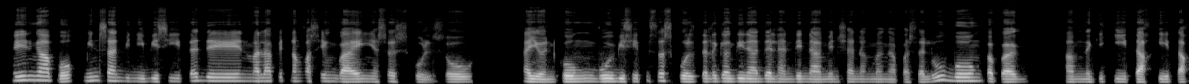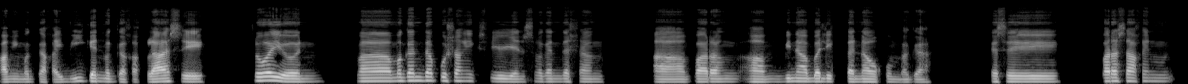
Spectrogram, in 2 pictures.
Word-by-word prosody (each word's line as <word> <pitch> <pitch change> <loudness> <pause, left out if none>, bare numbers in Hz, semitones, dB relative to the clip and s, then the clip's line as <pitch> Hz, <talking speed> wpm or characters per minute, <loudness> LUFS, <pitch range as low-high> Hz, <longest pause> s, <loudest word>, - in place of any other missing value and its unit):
ayun 200 +1 +1
nga 190 -1 +6
po 140 +2 0
minsan 175 -2 -1
binibisita 145 +3 -5
din. 165 -1 +1
Malapit 155 +2 -3
lang 150 0 -6
kasi 150 0 -6
yung 145 - -9
bahay 130 0 +3
niya 130 -1 -7
sa 135 - -5
school 120 -2 -9
so, 120 -2 -2 0.5
ayun 120 -3 +3
kung 135 +1 +3
bumibisita 140 0 +1
sa 170 - -6
school, 135 -6 -1
talagang 140 +1 -1
dinadalhan 130 -2 0
din 130 0 -3
namin 120 +1 -2
siya 130 0 -6
ng 120 -1 -9
mga 120 -1 -7
pasalubong 165 - 0
kapag, 125 -4 +1 0.5
uhm, 125 0 -4
nagkikita-kita 125 0 -2
kaming 120 +1 0
magkakaibigan, 130 +6 -1
magkakaklase. 130 +2 +2 0.5
So 175 +1 +6
ayun, 135 -5 +4 0.3
ah, 150 +1 +6
maganda 175 +1 +3
po 175 -1 0
siyang 165 -1 -1
experience. 135 -3 -3
Maganda 135 0 -3
siyang, 130 0 -6 0.5
ah, 120 0 +2
parang, 130 0 +2
uhm, 125 0 0
binabalik-tanaw 135 -3 +2
kumbaga. 115 -2 -6 0.6
Kasi 130 0 +3 0.5
para 155 +1 +6
sa'kin, 150 -1 -2
135 Hz, 130 wpm, -21 LUFS, 125-150 Hz, 0.6 s, nga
